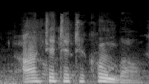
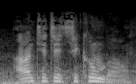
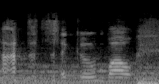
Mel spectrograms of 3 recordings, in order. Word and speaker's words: Antetokounmpo: T-E-T, Ante, hold on, A-N-T-T-E-N-T-T, U, Ante, C-U-M-P-O, Antetokounmpo. – No, it's pronounced that again. – Antetokounmpo. – No, it is not Antetokounmpo.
